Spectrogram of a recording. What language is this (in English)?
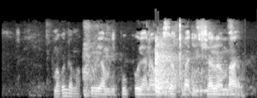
Swahili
